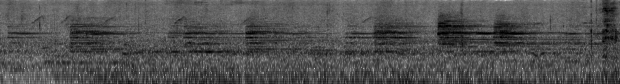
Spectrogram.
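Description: Bell-like tones struck about four or five times, each note ringing on before the next, at slightly different pitches, over a steady low hum.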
